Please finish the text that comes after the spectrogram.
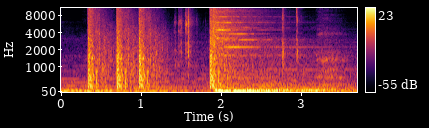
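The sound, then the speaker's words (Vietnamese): Several sharp, loud gunshots crack in quick succession, the last one followed by a long, booming echo and ringing metallic tail, depicting Charles Joseph Whitman firing repeatedly at his mother and wife in a house in Texas on the night of 1 August 1966. No voices are heard. “Giữa đêm ngày 1 tháng 8 năm 1966, tại một căn nhà thuộc bang Texas, Hoa Kỳ, Charles Joseph Whitman, lúc này 25 tuổi, đã cầm súng nã liên tục vào mẹ và vợ mình.”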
